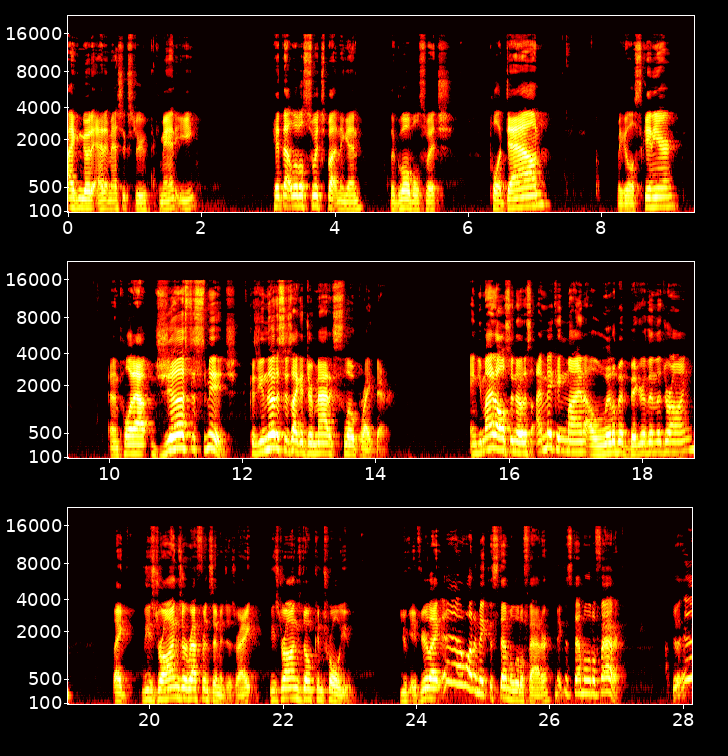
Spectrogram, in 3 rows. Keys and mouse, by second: 1.2 super+e, 23.2 click.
